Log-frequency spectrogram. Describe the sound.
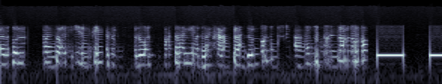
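A phone line tone sounds after a listener's call to a phone-in program drops: a man talks first, then a steady mid-pitched beep sounds twice with a short gap between.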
